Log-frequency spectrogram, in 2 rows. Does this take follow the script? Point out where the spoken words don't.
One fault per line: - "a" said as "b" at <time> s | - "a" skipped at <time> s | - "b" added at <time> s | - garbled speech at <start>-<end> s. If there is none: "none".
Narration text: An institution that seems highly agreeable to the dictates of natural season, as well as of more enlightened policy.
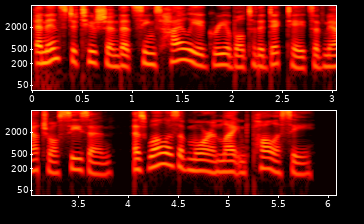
none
